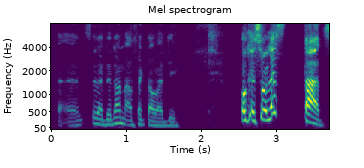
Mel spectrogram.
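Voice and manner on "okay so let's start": calling out. Real, not acted. Calling the class to start.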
